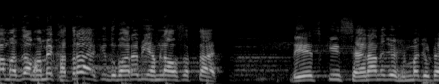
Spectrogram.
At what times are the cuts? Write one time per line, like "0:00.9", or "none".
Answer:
0:02.3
